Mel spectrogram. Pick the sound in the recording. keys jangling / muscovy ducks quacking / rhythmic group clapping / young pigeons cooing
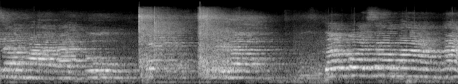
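rhythmic group clapping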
